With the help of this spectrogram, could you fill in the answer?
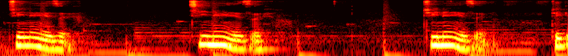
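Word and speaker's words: cinese: इसको चाइनेज़े नहीं पढ़ने आपने, इसको चीनेज़े पढ़ेंगे, ठीक है।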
